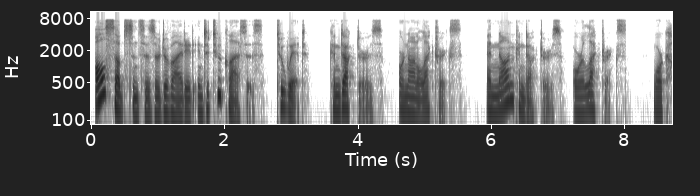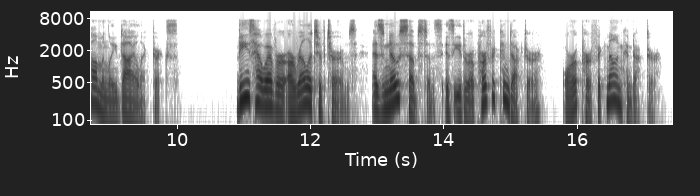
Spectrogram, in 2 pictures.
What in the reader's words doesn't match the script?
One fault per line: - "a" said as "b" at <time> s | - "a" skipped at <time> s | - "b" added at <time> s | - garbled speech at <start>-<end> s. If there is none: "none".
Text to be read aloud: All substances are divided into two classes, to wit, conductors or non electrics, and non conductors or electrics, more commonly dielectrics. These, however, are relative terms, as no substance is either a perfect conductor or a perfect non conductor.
none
